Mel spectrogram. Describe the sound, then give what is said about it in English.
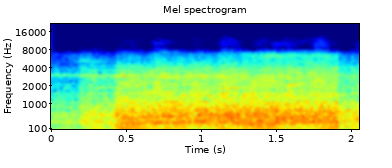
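A train speeding along its tracks through green countryside with a forest beside the line. A loud, steady rumble runs unbroken through the whole clip. “A train speeds through green countryside. There's a forest to one side of the tracks.”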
